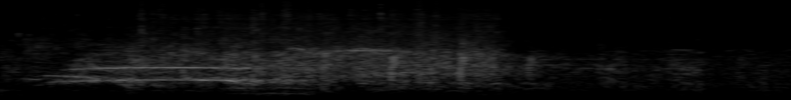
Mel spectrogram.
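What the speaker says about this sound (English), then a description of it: "I wasn't sure if anybody, even on this side, was going to applaud for that." Loud audience applause fills the chamber during a State of the Union address, a dense clapping roar with scattered voices that peaks early, then thins and fades toward the end.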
